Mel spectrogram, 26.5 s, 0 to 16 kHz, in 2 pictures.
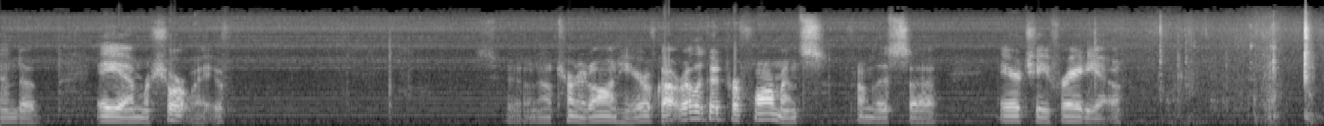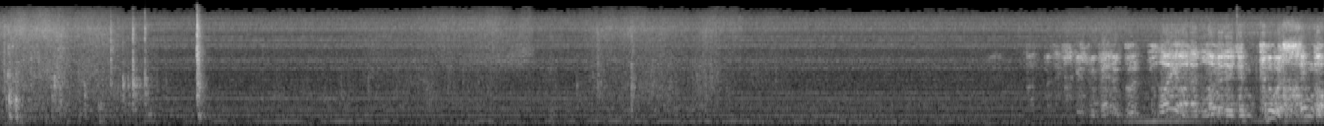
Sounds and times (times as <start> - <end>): Speech: 0.0 - 0.4, 1.0 - 2.4, 4.8 - 9.4, 10.0 - 11.2, 23.5 - 26.4.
